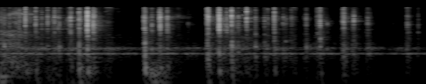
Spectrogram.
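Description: Fingers typing on a computer keyboard in uneven bursts of quick clicking keystrokes separated by short pauses, over a faint steady hum.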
